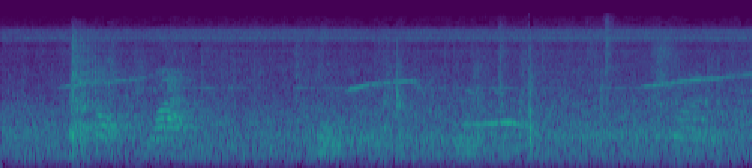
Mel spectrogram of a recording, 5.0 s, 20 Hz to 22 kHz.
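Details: A pair of Pink-necked Green Pigeons foraging in Singapore on 4 December 2022 at 5.18 pm; thin rising whistles sound at intervals over a steady hiss, with a sharp click near the middle.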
